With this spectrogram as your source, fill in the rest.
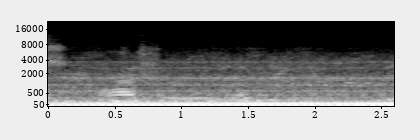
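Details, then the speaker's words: Jeep Wrangler/Gladiator EcoDiesel started after replacing the main battery and deleting the failed aux battery. Steady, smooth low diesel idle rumble with no stumbling; battery voltage good, no check engine lights. "Start it up. Battery voltage is good. No check engine lights."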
